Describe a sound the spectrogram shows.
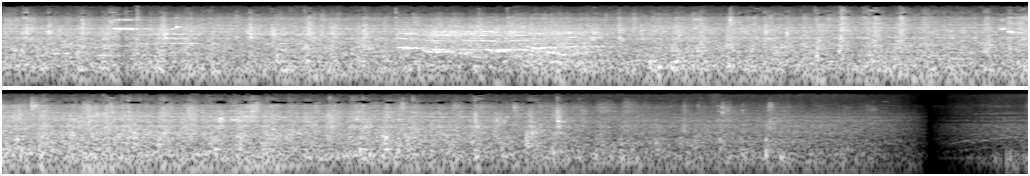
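A freight train rumbles and clatters past close by, then fades away.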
